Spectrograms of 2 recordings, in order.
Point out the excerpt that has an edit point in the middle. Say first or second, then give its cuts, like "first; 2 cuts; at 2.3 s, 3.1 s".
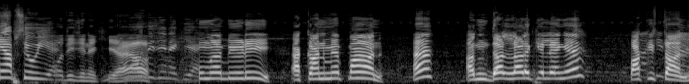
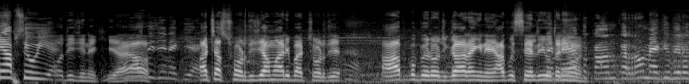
first; 1 cut; at 2.0 s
